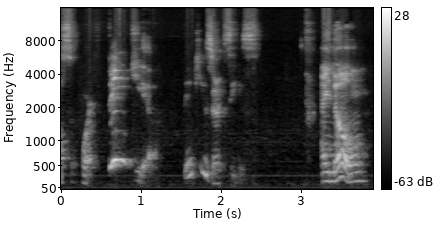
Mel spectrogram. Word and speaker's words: Xerxes: It's pronounced Xerxes. Oh, Xerxes.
